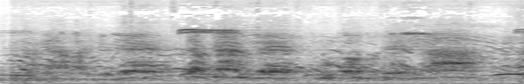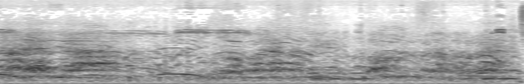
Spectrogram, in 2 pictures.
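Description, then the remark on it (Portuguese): A huge crowd of a red-and-white samba school from the Zona Leste sings and shouts together, a dense, loud wall of voices that holds steady for about ten seconds with rising chant-like swells. “Chegou a escola da massa, da gente que canta com raça, que luta por nosso país na Zona Leste.”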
